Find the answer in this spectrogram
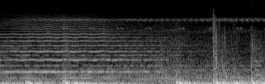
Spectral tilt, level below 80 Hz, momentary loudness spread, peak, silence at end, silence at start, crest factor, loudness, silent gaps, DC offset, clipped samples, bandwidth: -5.5 dB/octave; -22 dBFS; 8 LU; -6 dBFS; 0 s; 0 s; 14 dB; -24 LUFS; none; under 0.1%; under 0.1%; 11 kHz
